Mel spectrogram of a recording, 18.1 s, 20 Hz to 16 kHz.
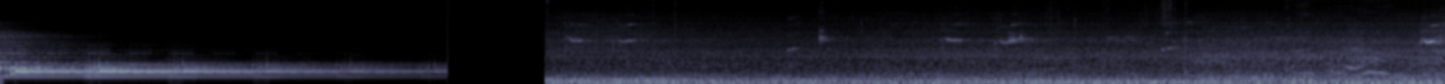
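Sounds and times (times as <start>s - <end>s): car engine and tyres rumbling: 6.8s - 18.0s.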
